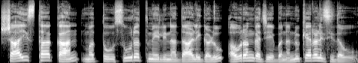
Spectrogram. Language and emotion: Kannada, neutral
